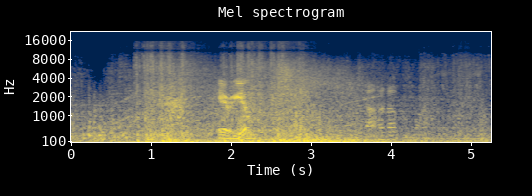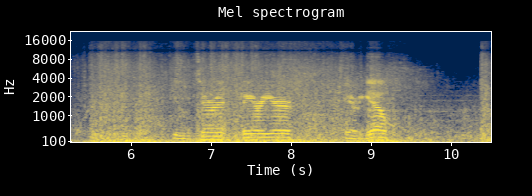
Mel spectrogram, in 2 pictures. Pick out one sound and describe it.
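Magic blasts whoosh and crackle in bursts.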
